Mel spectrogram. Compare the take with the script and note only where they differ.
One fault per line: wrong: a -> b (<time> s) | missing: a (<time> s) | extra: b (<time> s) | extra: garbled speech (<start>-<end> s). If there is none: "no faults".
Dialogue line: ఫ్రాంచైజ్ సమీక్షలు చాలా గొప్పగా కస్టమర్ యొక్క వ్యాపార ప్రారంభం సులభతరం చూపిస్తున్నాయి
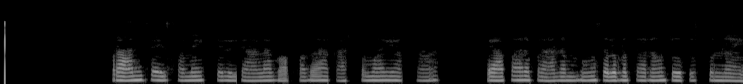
no faults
